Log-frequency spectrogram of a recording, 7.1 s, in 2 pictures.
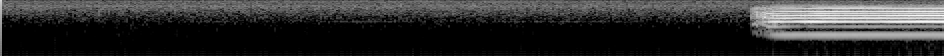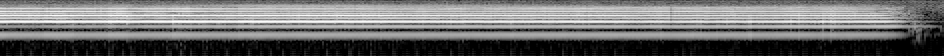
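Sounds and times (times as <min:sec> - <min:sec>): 
trumpet: 0:02.8 - 0:07.0.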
